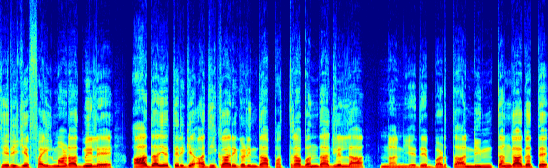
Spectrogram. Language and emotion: Kannada, fearful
